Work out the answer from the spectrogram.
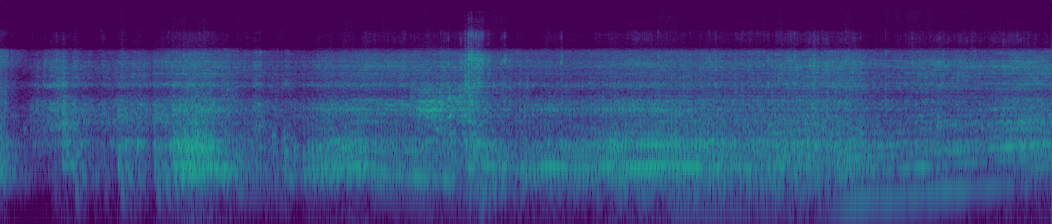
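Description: A car driving off, with a steady engine rumble throughout and a low whine that rises in pitch near the end; no voices.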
